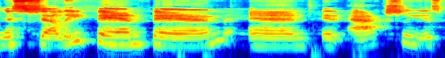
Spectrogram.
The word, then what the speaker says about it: Schellie Fanfan: that oh boy uh again my name is Shelly fanfan and it actually is pronounced Shelly F I am a first generation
